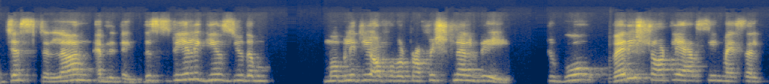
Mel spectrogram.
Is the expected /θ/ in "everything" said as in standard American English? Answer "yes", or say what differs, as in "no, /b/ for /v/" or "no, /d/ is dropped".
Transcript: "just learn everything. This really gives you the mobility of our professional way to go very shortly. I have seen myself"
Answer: no, /t/ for /θ/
